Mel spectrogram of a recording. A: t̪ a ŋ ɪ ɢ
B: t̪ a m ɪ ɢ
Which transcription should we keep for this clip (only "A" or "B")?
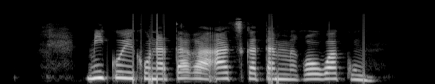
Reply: B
